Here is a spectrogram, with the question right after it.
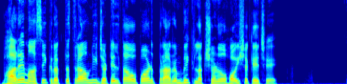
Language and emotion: Gujarati, neutral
